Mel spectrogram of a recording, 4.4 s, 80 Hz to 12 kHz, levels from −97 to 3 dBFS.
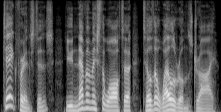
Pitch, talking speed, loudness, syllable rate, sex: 140 Hz, 175 wpm, -18 LUFS, 4.5 syllables/s, male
